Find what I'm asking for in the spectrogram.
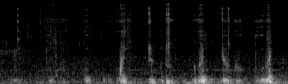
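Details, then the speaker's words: Nissan G35 single-turbo, old removed master cylinder pushed by hand on bench: irregular soft clunks and squishy knocks inside with each push; master cylinder failed internally, being replaced. "So, I'm pushing down. You can hear that. You can hear that it's inside. It's fail."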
